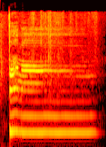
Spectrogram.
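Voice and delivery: very high, sung-out fanfare; triumphant reveal. Real, not acted. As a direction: announce the big reveal, high and held. Reveals the burger.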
